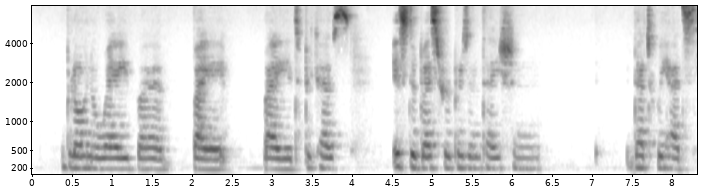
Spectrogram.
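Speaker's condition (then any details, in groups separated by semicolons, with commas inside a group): Covert stuttering; gradual onset in puberty, worse end of high school, father stuttered, therapy exercises unhelpful; early in accepting stutter, trying to be less covert; hid stutter with techniques in German, French, not in English, grew silent from fear; repeated words, prolonged sounds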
